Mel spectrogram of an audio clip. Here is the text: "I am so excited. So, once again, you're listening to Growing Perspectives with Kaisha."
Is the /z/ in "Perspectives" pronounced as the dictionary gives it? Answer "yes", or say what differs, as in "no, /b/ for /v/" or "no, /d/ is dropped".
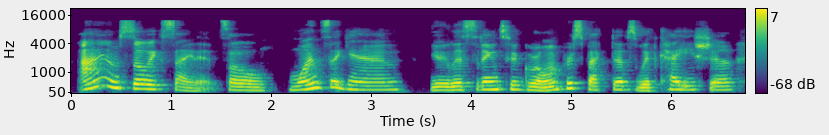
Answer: yes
